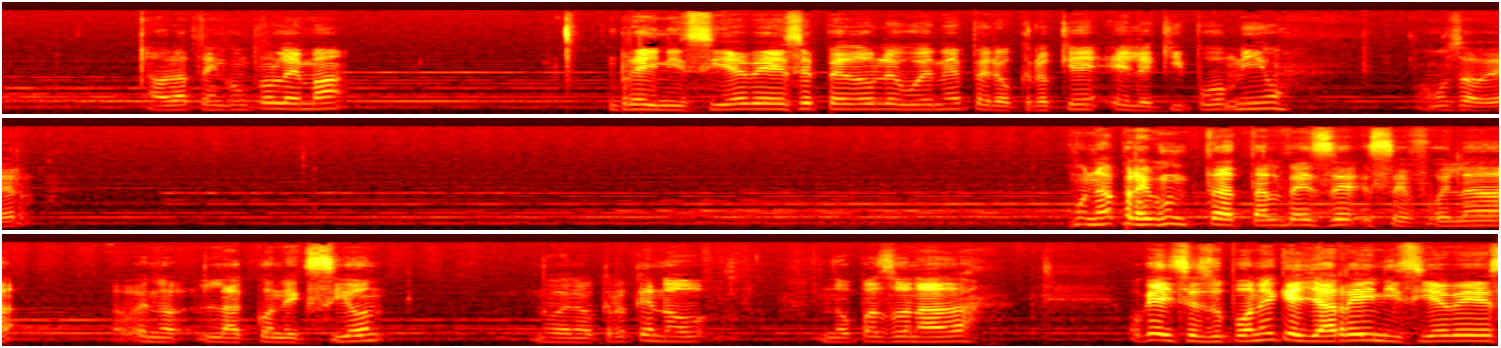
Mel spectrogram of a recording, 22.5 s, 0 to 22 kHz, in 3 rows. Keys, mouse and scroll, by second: 6.8 alt+super+r.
